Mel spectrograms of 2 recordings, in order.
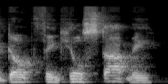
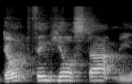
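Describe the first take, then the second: First: Slow, drawn-out replay of a heard voice; imitating the recording. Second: Much higher mock of the heard voice; high imitation. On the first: Replaying a spirit box phrase for the group, slowly. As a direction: drag it out word by word like a faint recording. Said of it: "I hear someone say". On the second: Re-imitating the spirit voice for the group, pitched high. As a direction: pitch it way up like a thin voice on tape.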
